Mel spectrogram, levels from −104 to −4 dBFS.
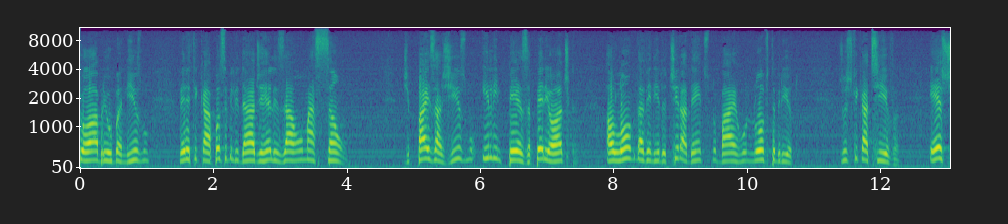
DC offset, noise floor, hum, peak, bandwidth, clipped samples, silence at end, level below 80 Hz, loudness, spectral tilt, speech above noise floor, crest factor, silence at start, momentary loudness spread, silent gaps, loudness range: under 0.1%; -49 dBFS; none; -2 dBFS; 11 kHz; under 0.1%; 0 s; -54 dBFS; -21 LUFS; -5.5 dB/octave; 29 dB; 18 dB; 0 s; 13 LU; none; 4 LU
